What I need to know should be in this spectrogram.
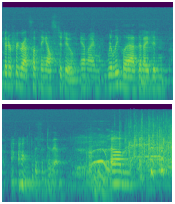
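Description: A woman speaks warmly through a microphone in a large hall.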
